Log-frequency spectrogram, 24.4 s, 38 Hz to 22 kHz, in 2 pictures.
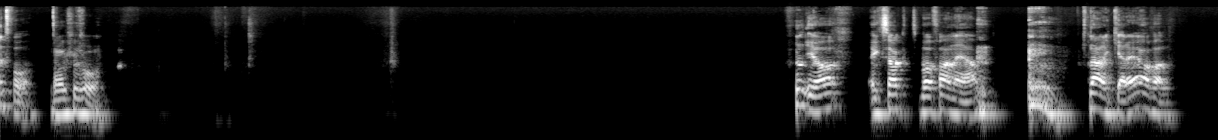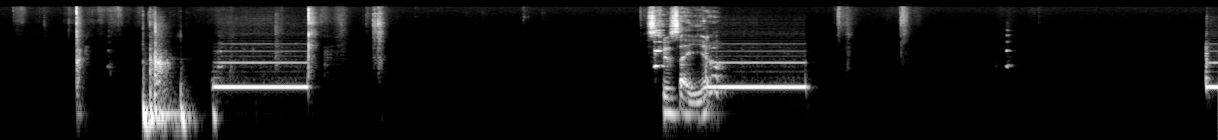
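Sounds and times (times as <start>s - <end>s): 
speech: 0.0s - 1.2s, 8.0s - 11.8s, 18.7s - 19.5s
electronic phone call tone while dialing: 14.3s - 15.3s, 19.3s - 20.3s.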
